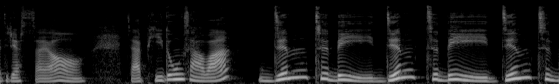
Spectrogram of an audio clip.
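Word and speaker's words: deemed to be: dimmed to be 이렇게 pp형으로 어, 적혀 있는데 얘를 발음을 할 때는 dim to be 마치 없는 것처럼 이렇게 자연스럽게 연음 처리가 되니까 참고해 주시면 좋겠어요.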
